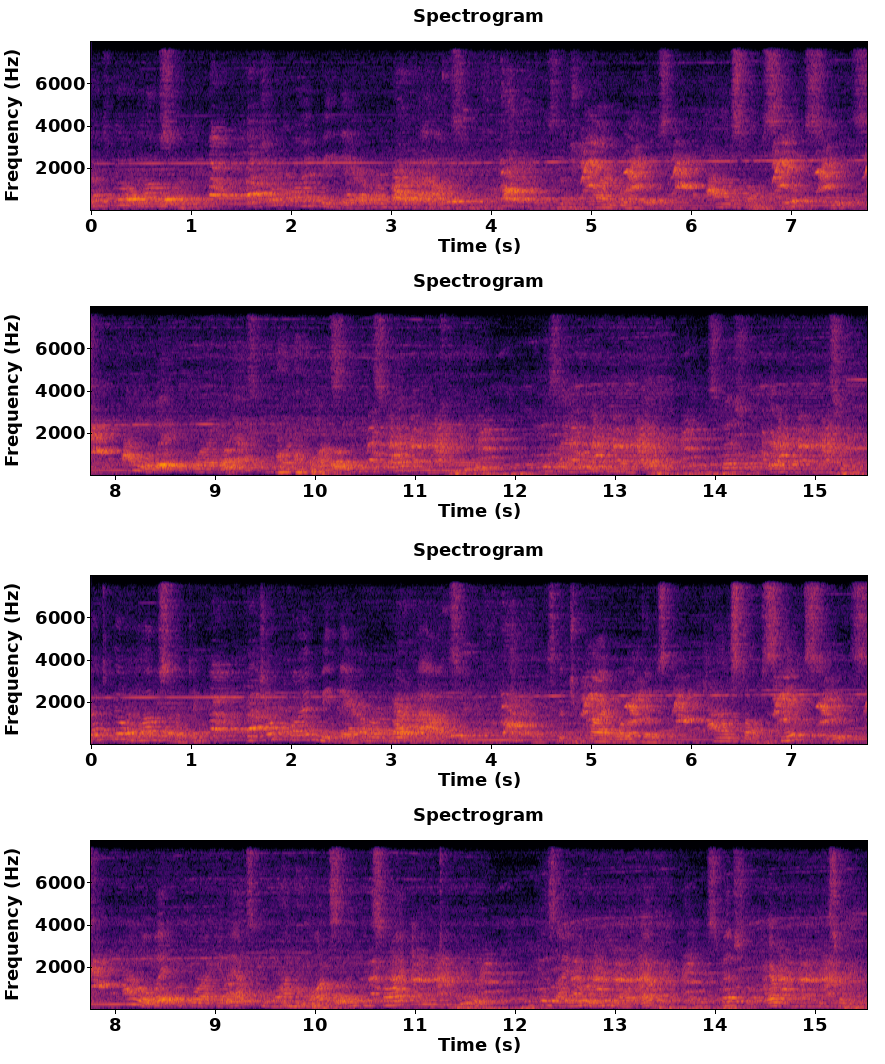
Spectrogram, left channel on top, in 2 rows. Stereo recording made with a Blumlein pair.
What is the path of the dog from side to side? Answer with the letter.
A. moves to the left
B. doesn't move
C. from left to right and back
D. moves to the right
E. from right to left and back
B.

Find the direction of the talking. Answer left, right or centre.
right.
